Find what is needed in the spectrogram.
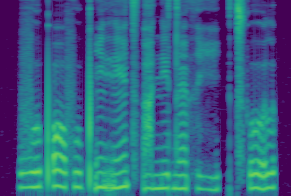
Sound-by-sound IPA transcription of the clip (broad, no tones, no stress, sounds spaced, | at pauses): v ʊ pʼ ɔ f u pʼ ĩ rʲ ẽ t͡sʼ a̤ nʲ e d ɛ̃ θ i̤ | t͡sʼ ʊ l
